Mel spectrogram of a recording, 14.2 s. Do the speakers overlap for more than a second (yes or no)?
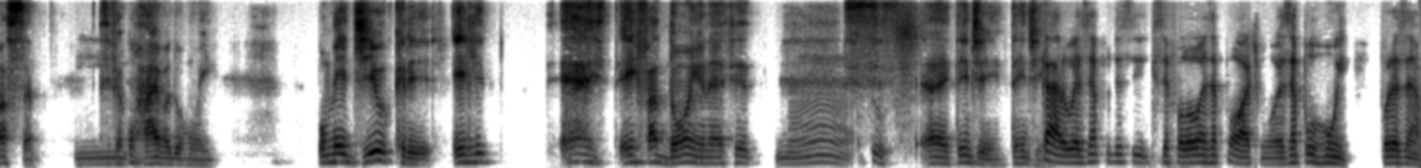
no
